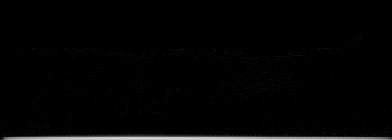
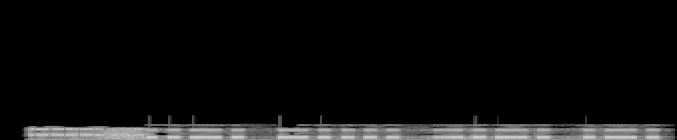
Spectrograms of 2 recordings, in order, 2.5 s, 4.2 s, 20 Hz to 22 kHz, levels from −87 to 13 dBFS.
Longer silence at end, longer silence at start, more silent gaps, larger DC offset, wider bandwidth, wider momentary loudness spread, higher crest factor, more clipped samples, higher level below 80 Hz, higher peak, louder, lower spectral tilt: about the same, 0.05 s vs 0.05 s; about the same, 0.05 s vs 0.15 s; neither; second, under 0.1% vs 0.4%; second, 0.5 kHz vs 2.6 kHz; first, 6 LU vs 3 LU; about the same, 8 dB vs 12 dB; neither; second, -42 dBFS vs -28 dBFS; about the same, 0 dBFS vs 0 dBFS; first, -9 LUFS vs -12 LUFS; first, -17 dB/octave vs -11 dB/octave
